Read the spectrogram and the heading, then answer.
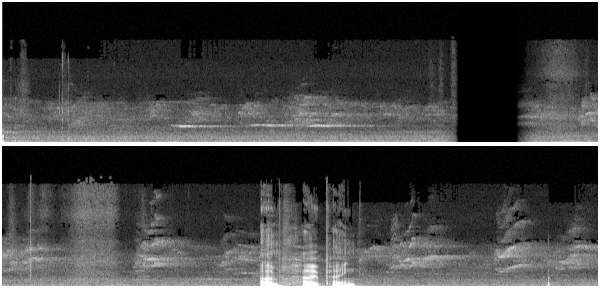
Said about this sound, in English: I'm going to switch off the other music for a second just so that we can enjoy the birds. Hold on.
